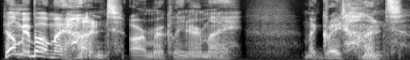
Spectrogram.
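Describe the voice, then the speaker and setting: A man's voice: low voice, huge pitch swings, measured pace, gravelly, sharp tone, husky, no echo, clean studio sound, heavily acted. A man voicing a huge, vain, irritable male golden dragon with a growling, snarling voice and an imperious, insulting manner, in a storybook reading.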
